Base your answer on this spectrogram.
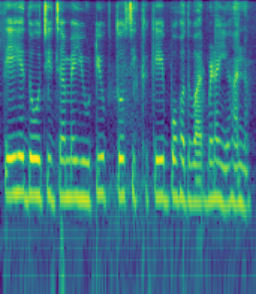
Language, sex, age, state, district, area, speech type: Punjabi, female, 18-30, Punjab, Mohali, rural, spontaneous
